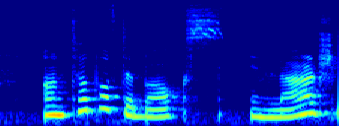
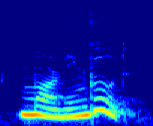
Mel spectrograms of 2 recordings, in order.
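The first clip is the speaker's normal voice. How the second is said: bright louder greeting; cheerful; 8 dB louder than usual. A narrator's reading. Mister Topsy-Turvy greeting them cheerfully. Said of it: "he said cheerfully".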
